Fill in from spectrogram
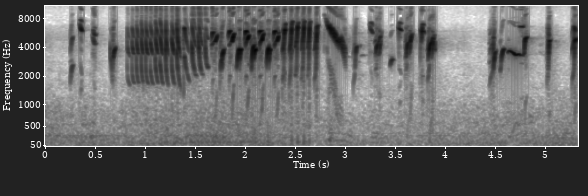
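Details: Song of a caged European goldfinch as its breeding cage is set up: a rapid rattling trill runs into bright tinkling twitters and sharp chirps, then a brief pause and more notes.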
